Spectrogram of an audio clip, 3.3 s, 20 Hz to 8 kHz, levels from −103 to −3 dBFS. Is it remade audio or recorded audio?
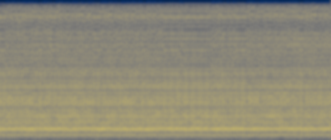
remade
